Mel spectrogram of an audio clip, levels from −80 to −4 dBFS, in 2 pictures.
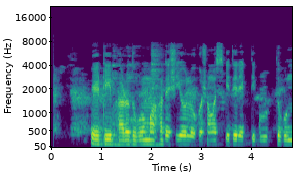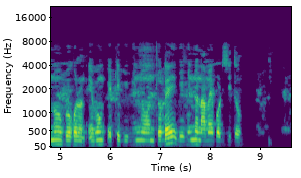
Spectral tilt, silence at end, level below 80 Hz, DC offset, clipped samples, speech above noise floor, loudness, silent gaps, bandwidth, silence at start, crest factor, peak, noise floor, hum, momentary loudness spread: -5 dB/octave; 0.15 s; -62 dBFS; under 0.1%; under 0.1%; 33 dB; -17 LUFS; none; 8 kHz; 0.05 s; 16 dB; -2 dBFS; -50 dBFS; none; 13 LU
